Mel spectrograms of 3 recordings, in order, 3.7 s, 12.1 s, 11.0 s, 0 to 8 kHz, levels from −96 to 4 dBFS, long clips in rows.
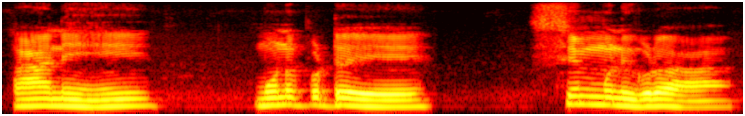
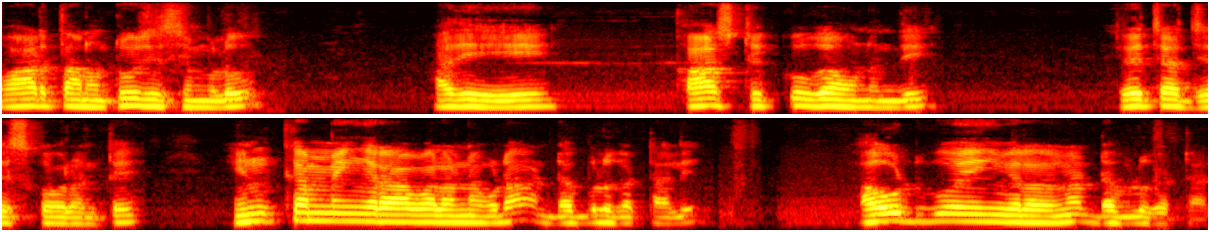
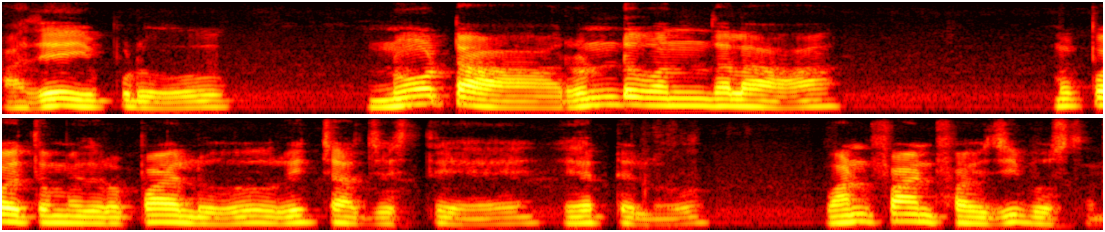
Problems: background sounds at intervals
